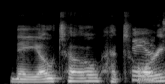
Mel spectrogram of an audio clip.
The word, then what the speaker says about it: Naoto Hattori: Can you pronounce it? Do you know this artist? It's Yes. Naoto Hattori.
